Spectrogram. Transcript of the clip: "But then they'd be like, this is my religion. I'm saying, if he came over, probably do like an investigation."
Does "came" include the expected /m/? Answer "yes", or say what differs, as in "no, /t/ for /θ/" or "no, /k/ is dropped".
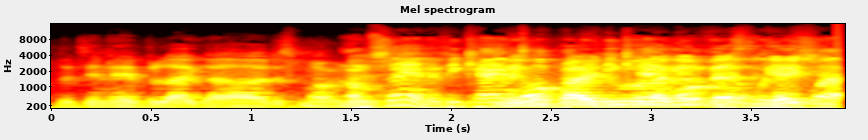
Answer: no, /m/ is dropped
